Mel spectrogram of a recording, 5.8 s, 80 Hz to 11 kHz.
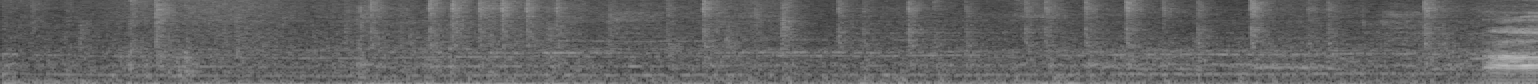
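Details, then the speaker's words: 2023 Jayco Jay Flight 265RLS travel trailer slide-out extending: steady motor drone with faint even gear whine; gear grinding noise near full extension is the motor reaching its limit and is normal. "going along with this before it fully extends it is going to sound kind of scary it's just you know something can gear grinding noise but it's completely normal all of this is just the motor reaching its limit"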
